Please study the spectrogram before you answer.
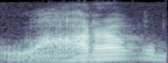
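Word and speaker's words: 和: 일본의 상징은 화입니다. 와라고 발음하죠. 와.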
